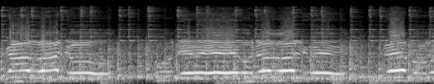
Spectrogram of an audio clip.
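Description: A Vodou ceremonial song: one voice singing in short phrases that bend up and down, over barrel drums played by hand, with a metallic clink in the rhythm.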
